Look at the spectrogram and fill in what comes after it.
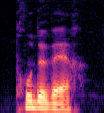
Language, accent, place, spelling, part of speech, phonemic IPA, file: French, France, Lyon, trou de ver, noun, /tʁu d(ə) vɛʁ/, LL-Q150 (fra)-trou de ver.wav
- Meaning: wormhole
